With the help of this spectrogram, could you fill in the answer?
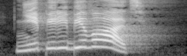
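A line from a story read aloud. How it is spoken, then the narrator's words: Distant shouting. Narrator (Russian): кричали на задних рядах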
